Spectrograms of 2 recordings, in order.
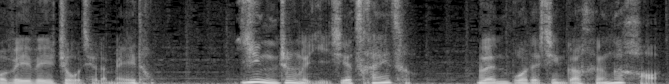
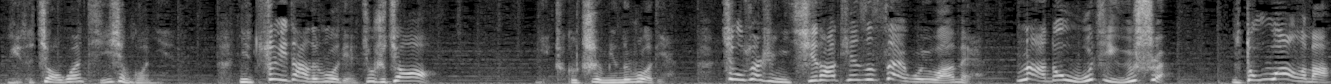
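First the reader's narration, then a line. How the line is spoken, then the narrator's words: Slightly angry reminder. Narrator (Chinese): 张龙有些怒意，提醒道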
